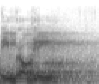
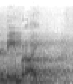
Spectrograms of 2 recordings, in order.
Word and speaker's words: de Broglie: Actually, we should not pronounce it as de Broglie. It is a de Broglie. De Broglie waves or matter waves.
